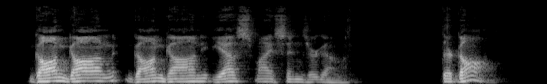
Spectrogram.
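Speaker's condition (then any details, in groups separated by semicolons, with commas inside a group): No condition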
